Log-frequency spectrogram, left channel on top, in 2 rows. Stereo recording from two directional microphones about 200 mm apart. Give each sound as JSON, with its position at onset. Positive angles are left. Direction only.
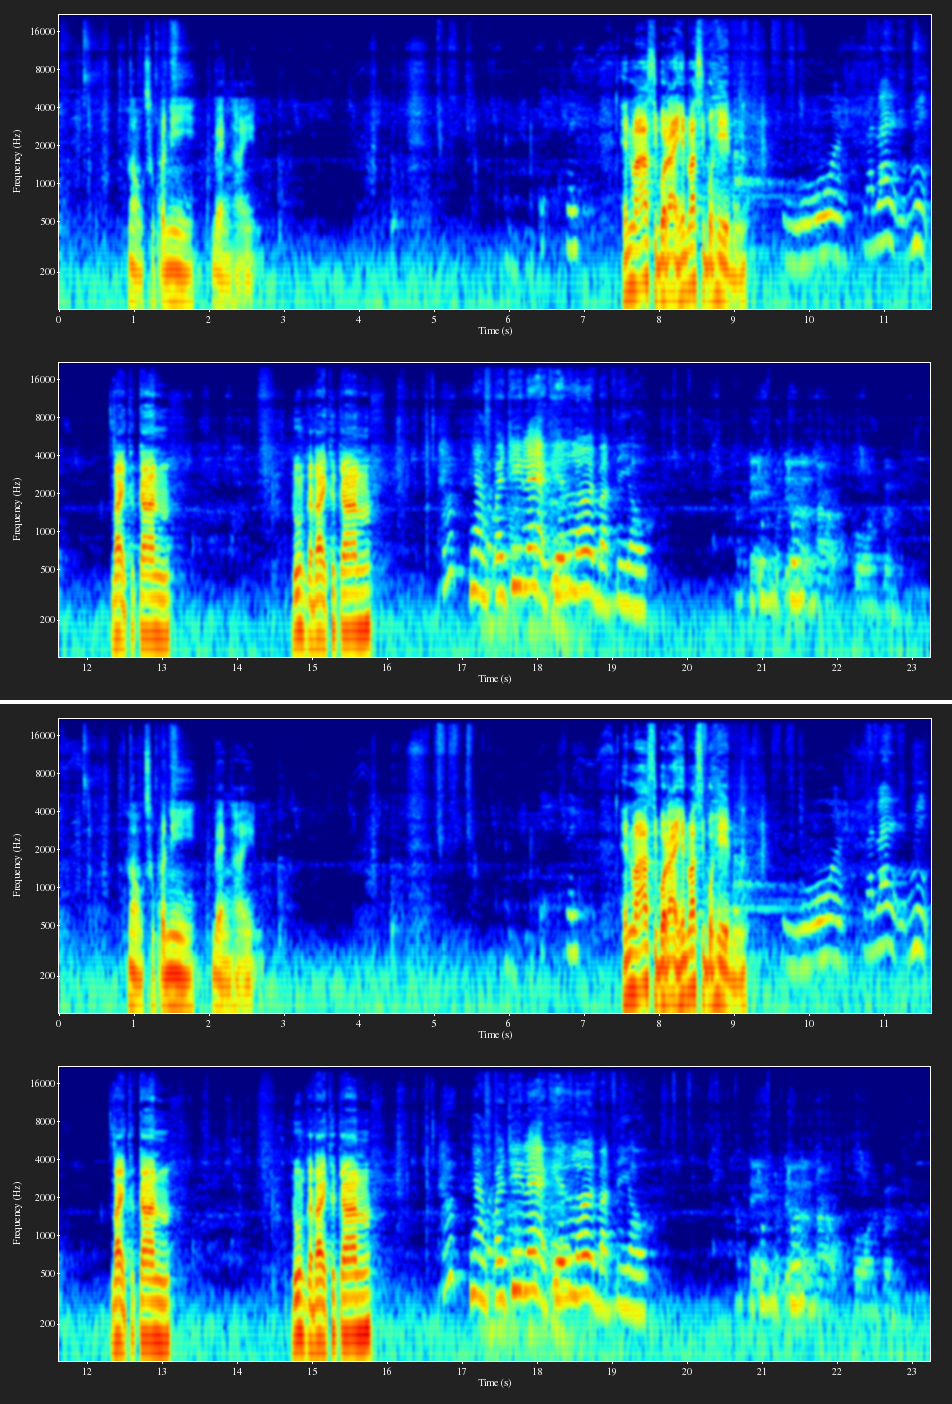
{"t": 0.9, "sound": "speech", "side_deg": -25}
{"t": 7.3, "sound": "speech", "side_deg": -20}
{"t": 9.4, "sound": "a sound", "side_deg": 5}
{"t": 10.8, "sound": "children playing", "side_deg": -15}
{"t": 12.3, "sound": "speech", "side_deg": -20}
{"t": 14.4, "sound": "speech", "side_deg": -20}
{"t": 16.6, "sound": "a sound", "side_deg": 30}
